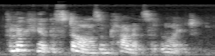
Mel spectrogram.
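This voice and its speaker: A woman's voice: mid-range voice, expressive, brisk, lightly acted. Woman as storybook man, English accent, enthusiastic, friendly, exclamatory, slightly distant mic.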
